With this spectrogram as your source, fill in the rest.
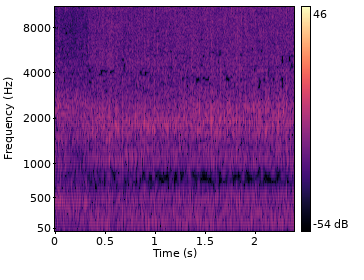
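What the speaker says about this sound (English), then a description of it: "And I might flip it over and let it brown a little on the other side." Chicken browns in a hot pressure cooker with a steady, dense sizzle and crackle of frying fat that holds level throughout, loud and close, with no voices.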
